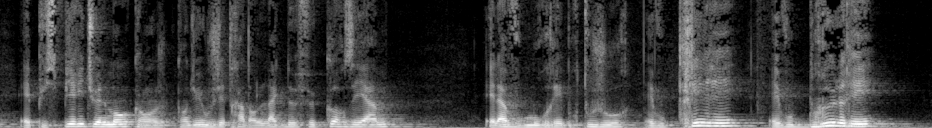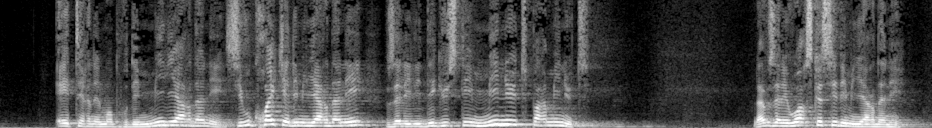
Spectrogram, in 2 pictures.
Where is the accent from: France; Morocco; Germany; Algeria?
France; Besançon, Bourgogne-Franche-Comté; born there; Moi, je suis né à Besançon, à la maternité, il y a une trentaine d'années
